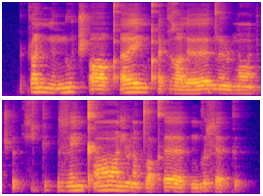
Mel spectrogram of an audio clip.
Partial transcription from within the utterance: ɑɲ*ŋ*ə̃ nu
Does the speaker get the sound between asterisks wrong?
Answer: no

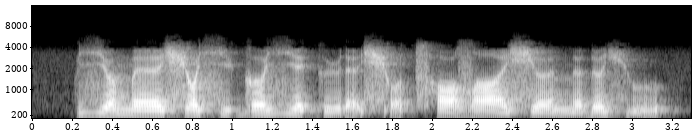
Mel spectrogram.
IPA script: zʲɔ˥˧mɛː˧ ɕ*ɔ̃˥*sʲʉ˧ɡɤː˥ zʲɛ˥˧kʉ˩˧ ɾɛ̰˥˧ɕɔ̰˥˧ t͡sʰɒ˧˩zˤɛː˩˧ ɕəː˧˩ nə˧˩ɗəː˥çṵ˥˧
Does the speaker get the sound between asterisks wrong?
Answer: yes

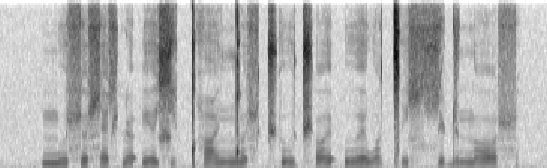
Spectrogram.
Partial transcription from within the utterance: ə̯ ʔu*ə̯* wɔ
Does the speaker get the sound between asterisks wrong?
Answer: no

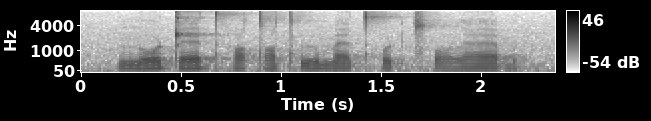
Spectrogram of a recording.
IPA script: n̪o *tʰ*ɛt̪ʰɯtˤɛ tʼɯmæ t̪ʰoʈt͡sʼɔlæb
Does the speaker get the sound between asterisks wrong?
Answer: yes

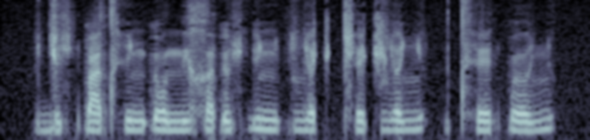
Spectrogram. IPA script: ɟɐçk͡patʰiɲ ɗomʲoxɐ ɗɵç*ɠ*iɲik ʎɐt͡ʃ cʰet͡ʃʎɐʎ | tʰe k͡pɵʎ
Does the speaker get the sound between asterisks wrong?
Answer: no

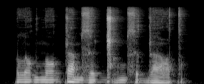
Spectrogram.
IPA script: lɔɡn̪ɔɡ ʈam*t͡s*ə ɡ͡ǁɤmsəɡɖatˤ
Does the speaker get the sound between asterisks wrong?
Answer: yes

